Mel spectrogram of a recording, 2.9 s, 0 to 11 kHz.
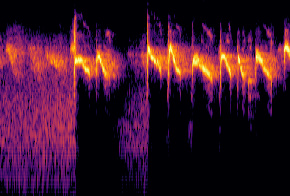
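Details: Hobby oriental white-eye singing on 11 September 2022, form slightly down: a blurred high phrase over low hum, then a crisp series of sharp, down-slurred chirps repeated several times a second.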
